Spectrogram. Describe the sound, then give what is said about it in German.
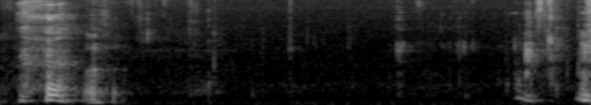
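Wet smacking of someone chewing banana, with a couple of moist bursts at the start and again near the end, separated by a quiet pause. “Safe gehört das. Okay, ja, ein guter Schmatzer.”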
